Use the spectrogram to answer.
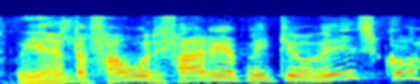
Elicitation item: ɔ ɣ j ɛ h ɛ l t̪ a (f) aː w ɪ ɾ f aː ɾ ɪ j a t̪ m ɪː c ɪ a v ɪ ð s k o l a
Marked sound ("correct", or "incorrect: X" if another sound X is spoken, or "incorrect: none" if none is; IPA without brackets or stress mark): correct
